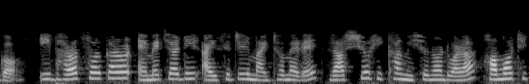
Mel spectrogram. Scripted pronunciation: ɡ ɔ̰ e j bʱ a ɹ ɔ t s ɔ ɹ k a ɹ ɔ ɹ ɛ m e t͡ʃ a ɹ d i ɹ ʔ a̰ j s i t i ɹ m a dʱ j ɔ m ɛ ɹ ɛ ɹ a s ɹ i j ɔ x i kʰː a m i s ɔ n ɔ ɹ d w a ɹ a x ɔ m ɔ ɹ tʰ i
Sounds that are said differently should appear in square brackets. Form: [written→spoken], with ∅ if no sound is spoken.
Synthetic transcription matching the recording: ɡ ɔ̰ e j bʱ a ɹ ɔ t s ɔ ɹ k a ɹ ɔ ɹ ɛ m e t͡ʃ a ɹ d i ɹ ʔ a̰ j s i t i ɹ m a dʱ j ɔ m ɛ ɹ ɛ ɹ a s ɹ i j ɔ x i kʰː a m i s ɔ n ɔ ɹ d w a ɹ a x ɔ m ɔ ɹ tʰ i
